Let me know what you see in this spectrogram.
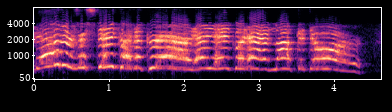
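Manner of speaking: put-on, very high-pitched, terrified, panicked shrieking scream. Retelling how a man locked in the bathroom reacted: imitating a man screaming. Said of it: "He's screaming".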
